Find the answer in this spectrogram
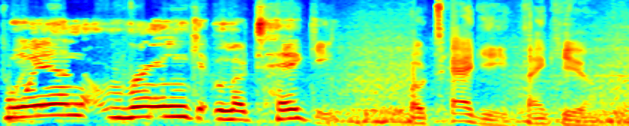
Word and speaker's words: Motegi: ready to go green here shortly uh at motiji twin ring twin wing how do you say it the correct win ring motegi motegi thank you it's a fascinating layout it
